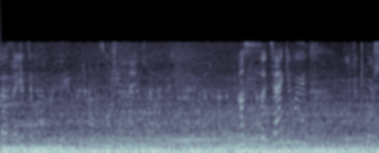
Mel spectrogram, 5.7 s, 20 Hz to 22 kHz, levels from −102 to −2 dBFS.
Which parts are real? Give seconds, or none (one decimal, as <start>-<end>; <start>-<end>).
0.0-0.6; 1.3-5.7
